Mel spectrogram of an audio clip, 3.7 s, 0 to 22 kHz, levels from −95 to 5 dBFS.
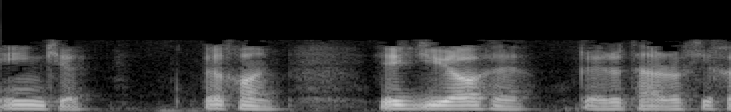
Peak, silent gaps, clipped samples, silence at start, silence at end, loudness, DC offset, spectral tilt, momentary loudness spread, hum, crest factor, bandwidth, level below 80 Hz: -8 dBFS; none; under 0.1%; 0 s; 0 s; -25 LUFS; under 0.1%; -11 dB/octave; 14 LU; none; 18 dB; 5.2 kHz; -60 dBFS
